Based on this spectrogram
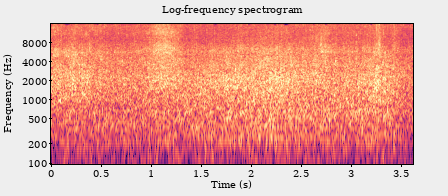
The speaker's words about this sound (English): Well, it's getting choppy now, and the wind is coming up.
